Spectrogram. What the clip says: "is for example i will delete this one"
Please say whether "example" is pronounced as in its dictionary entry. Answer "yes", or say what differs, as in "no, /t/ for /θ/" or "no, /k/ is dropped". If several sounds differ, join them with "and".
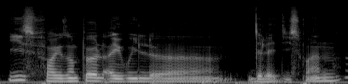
no, /m/ is dropped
